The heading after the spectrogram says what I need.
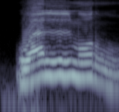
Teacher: Pada bacaan wal mursalati, di sini ini ada alif lam qamariyah, yaitu alif lam yang ditulis dan dibaca huruf lamnya dengan jelas, yaitu adanya huruf alif lam bertemu dengan mim. Kemudian ro-nya di sini kita baca dengan ro tebal disebabkan karena sebelum huruf ro yang disukunkan ada huruf yang dhammah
